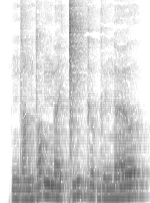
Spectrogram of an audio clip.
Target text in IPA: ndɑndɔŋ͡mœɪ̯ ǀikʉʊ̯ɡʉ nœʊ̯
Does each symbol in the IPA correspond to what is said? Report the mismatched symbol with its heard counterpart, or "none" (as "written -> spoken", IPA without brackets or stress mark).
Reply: k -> ɡ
